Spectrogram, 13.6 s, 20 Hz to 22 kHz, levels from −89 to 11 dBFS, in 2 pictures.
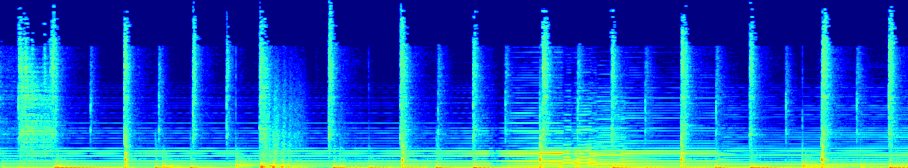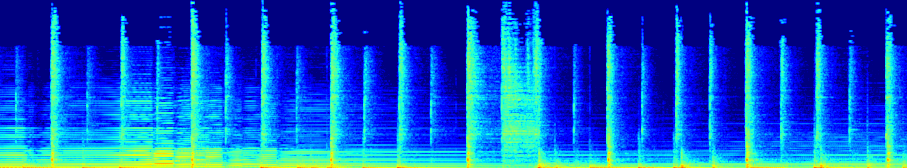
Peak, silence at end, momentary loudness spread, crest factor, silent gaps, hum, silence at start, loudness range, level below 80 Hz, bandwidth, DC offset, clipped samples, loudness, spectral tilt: -2 dBFS; 0 s; 5 LU; 18 dB; none; none; 0 s; 1 LU; -24 dBFS; over 20 kHz; under 0.1%; under 0.1%; -23 LUFS; -5.5 dB/octave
